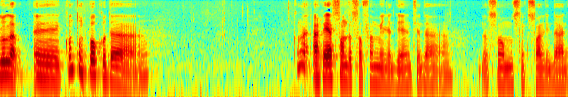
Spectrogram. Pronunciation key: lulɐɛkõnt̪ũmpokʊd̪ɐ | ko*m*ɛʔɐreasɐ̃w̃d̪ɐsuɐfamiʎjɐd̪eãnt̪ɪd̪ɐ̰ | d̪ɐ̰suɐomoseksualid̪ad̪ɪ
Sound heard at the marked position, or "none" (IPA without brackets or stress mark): m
